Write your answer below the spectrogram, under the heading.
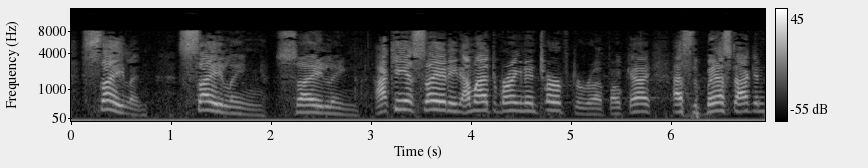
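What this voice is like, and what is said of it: Southern American accent, drawn-out vowels. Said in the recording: “I know I'm speaking Southern here ... I drag my I's”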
